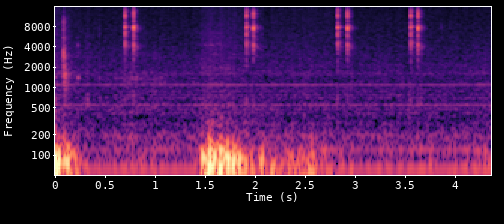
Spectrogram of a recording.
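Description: Faint computer mouse clicks over near silence: four short clicks, the last three each a quick double click.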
